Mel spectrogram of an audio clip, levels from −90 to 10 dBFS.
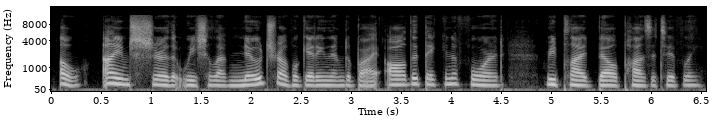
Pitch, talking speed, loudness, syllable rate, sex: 180 Hz, 200 wpm, -18 LUFS, 5.4 syllables/s, female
